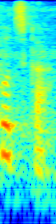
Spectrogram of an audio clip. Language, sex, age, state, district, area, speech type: Bengali, female, 30-45, West Bengal, Howrah, urban, spontaneous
